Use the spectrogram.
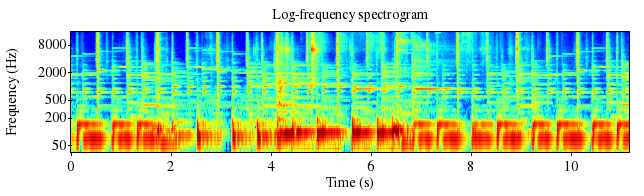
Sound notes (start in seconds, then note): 4.1 door unlocks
